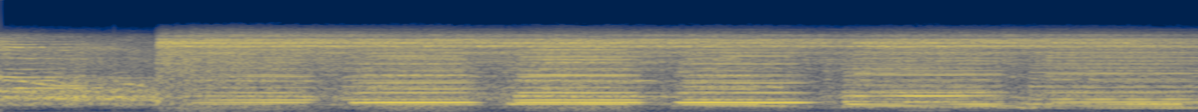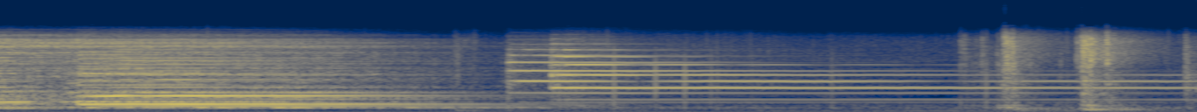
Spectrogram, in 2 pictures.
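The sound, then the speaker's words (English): A loud train whistle blares for several seconds over pulsing chugs and steam hiss as the train comes toward a man running along the tracks, then shifts to a different whistle tone that slowly fades, ending with a few sharp clanks. “Stan, look out. There's a train coming.”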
